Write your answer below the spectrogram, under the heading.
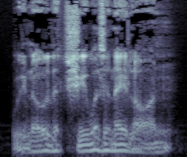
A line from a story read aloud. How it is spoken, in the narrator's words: Brand replied in his rumbling voice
